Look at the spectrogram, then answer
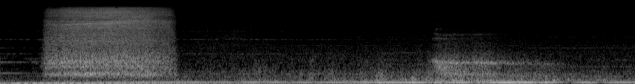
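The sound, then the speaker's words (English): A dying father's last breaths: two slow, ragged breaths, the first a loud harsh rush of air, the second weaker with a faint rasping tone, over a steady low hum. “And the father breathes his last breaths.”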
